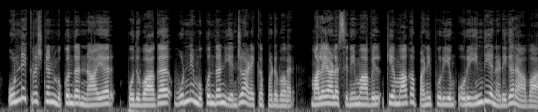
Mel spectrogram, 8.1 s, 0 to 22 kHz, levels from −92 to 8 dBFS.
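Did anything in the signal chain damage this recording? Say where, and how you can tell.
Yes: compressed frames skipped at 4.30 s and 5.74 s, at the codec stage. Speech jumps ahead about 100 ms and 150 ms, whole 23.2 ms frames.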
